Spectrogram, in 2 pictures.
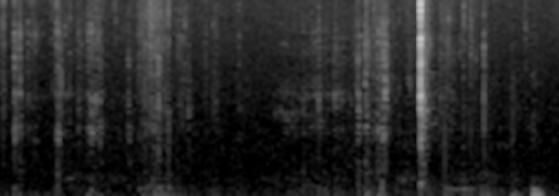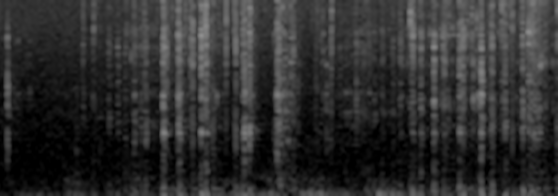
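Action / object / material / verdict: scrape / bar of soap shaved with a knife blade / soap / none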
